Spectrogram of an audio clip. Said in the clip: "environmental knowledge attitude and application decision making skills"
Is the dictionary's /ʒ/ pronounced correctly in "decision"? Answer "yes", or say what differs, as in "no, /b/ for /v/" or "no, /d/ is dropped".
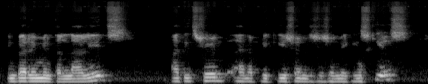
no, /s/ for /ʒ/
